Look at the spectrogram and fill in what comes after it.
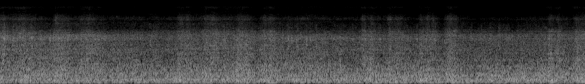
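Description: Freight train of covered hopper cars rolling past, its steel wheels running steadily on the rails.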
